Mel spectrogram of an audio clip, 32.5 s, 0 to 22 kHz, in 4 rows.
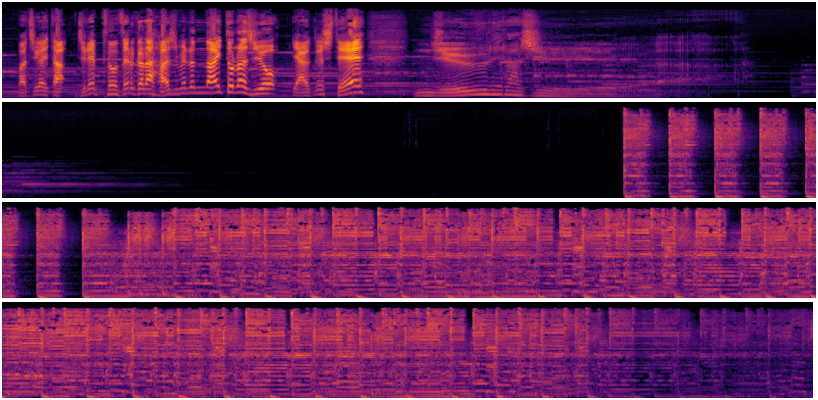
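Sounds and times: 
speech: 0.2 - 6.4
full-band upbeat pop opening theme song with drums and bass: 14.4 - 32.5.

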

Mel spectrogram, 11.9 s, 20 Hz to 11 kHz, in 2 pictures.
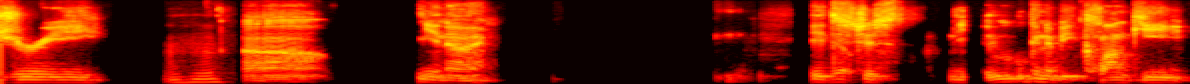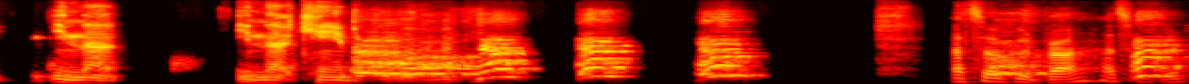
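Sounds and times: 
speech: 0.0 - 2.6, 3.6 - 9.8, 10.4 - 11.8
dog barking: 7.7 - 9.8, 10.8 - 11.8.

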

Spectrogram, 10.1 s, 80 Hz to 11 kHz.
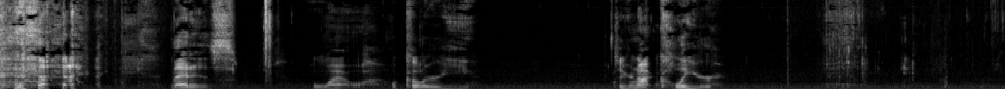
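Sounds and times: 
laughter: 0.0 - 1.1
steady low hum: 0.0 - 10.0
speech: 0.1 - 0.9, 1.7 - 2.4, 3.1 - 4.8, 6.1 - 7.3
person slurping a canned energy drink: 8.2 - 8.8.

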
